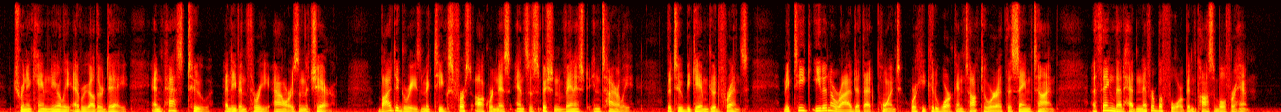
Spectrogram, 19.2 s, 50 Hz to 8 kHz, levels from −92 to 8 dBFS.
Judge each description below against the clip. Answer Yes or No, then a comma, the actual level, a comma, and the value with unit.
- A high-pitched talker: No, low, 105 Hz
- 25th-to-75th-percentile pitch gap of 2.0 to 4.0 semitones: No, average, 4.5 semitones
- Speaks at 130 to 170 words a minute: No, average, 180 wpm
